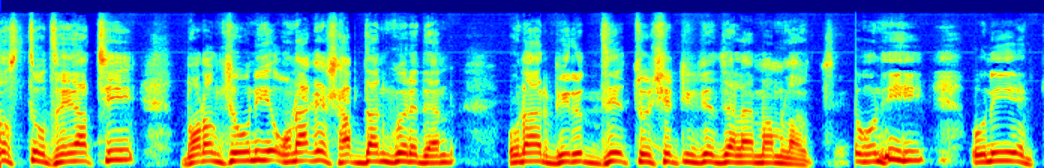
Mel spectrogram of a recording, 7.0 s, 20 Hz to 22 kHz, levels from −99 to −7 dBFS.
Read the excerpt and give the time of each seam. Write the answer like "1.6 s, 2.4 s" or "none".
5.7 s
